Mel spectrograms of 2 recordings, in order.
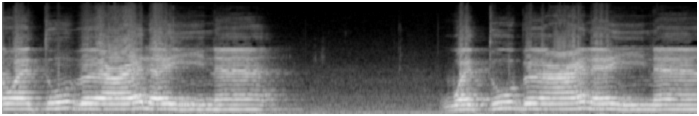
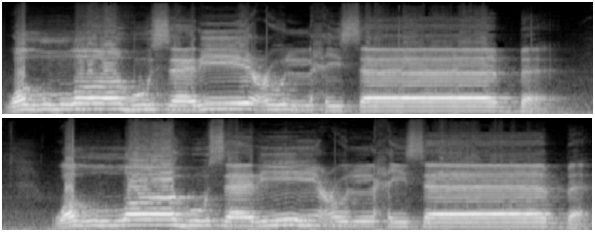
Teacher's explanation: Yang ada tanda sukun ni tuan puan pasti dan pasti ini yang akan menyebabkan huruf ba ini bersifat qalqalah iaitu melantun ataupun memantul.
